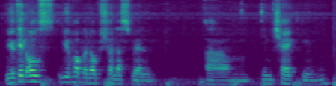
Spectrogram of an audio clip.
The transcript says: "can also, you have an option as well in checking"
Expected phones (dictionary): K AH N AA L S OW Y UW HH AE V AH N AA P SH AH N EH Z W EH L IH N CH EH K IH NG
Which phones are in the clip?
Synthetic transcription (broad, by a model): K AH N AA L S Y UW HH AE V AH N AA P SH AH N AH S W EH L IH N CH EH K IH NG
